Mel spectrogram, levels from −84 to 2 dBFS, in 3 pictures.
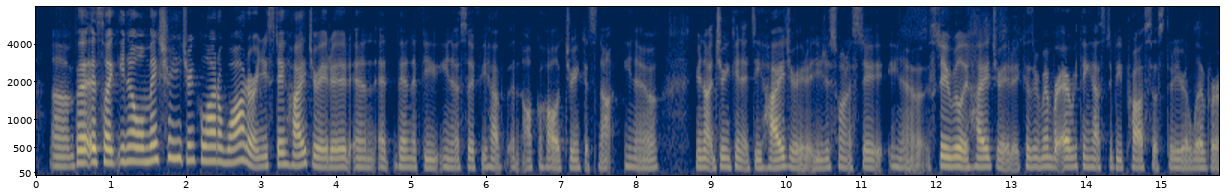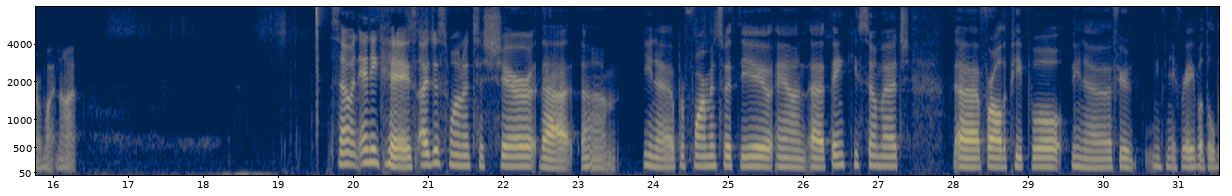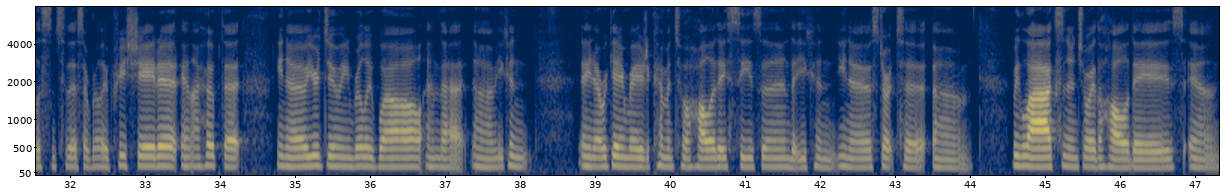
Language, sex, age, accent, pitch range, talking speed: English, female, 40-59, American, 155-170 Hz, 185 wpm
